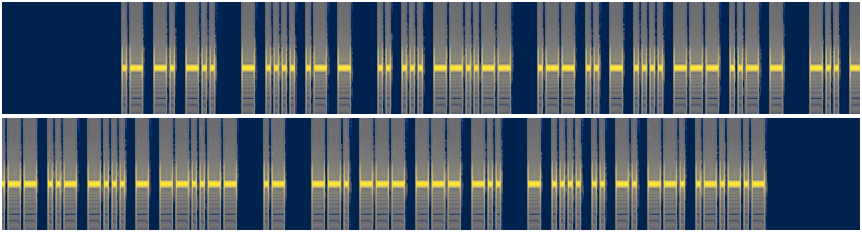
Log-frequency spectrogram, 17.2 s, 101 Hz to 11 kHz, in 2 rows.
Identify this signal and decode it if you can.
Morse code, heard as a keyed tone, about 30 wpm, 700 Hz. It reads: AND THAT IS, WITHOUT DOUBT, A GOOD THING.
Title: Sentences from Top 1500 Words 30wpm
